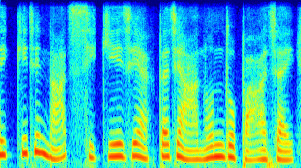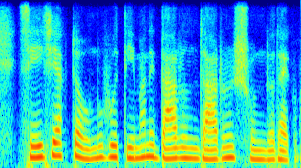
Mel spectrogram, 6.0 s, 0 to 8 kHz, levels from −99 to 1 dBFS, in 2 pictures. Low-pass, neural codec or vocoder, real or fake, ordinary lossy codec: 7.2 kHz; codec, 16 kHz, 0.3 kbps, FocalCodec; fake; Opus, 24 kbps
